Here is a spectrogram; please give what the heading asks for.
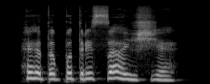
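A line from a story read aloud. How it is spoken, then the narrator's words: Laughing, echoing voice. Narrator (Russian): засмеялась я, и мой голос эхом отозвался во мне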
